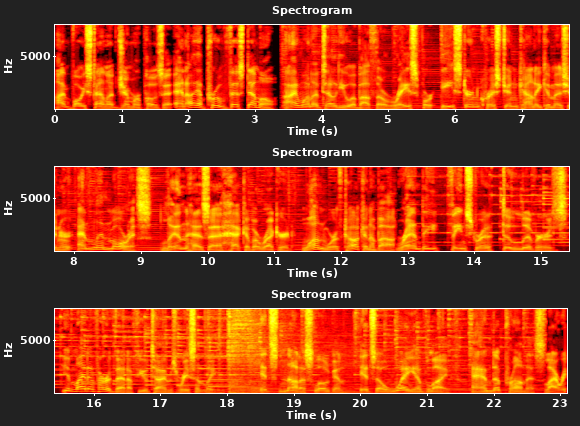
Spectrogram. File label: Political VO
